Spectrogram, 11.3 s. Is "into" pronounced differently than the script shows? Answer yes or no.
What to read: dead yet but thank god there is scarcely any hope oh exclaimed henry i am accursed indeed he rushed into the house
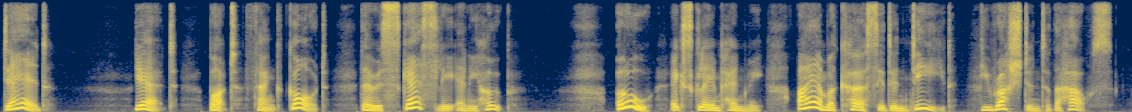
no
